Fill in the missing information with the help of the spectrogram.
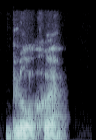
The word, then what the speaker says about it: Bloge: And I'm going to apologize in advance for maybe probably mispronouncing your last name. Is it Blesje? – Bloge. – Oh, that's very different. Blogo. Don't worry about it. – something like that.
